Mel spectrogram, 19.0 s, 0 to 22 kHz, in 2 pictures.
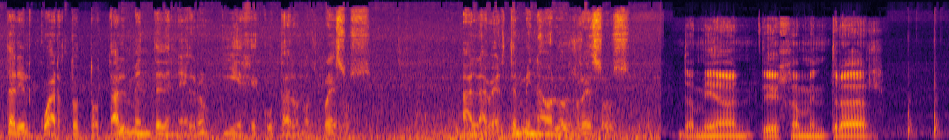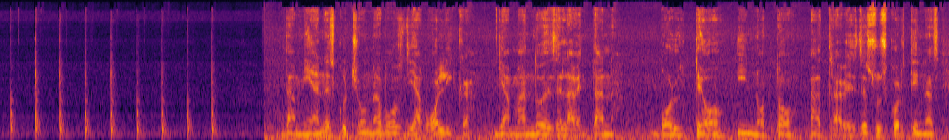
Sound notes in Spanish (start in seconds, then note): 6.4 Con voz grave; 9.0 Sonido de alguien tocando pidiendo permiso para entrar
